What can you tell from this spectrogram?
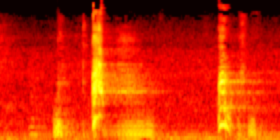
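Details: A pet Chihuahua directs two loud, clipped barks at a cat, a short moment apart, with a faint low murmur between them.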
